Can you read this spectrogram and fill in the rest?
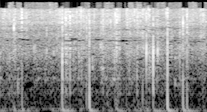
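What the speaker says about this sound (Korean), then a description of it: "그래서 이렇게 지글지글 하잖아요." Chicken pieces sizzle skin-side down in a generous pool of oil alongside green onions in a pan, making a close, steady hiss broken by several sharp pops and crackles, with no talking.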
